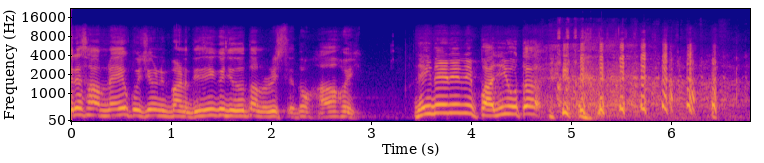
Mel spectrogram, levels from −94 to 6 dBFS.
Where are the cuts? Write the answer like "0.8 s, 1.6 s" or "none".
none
